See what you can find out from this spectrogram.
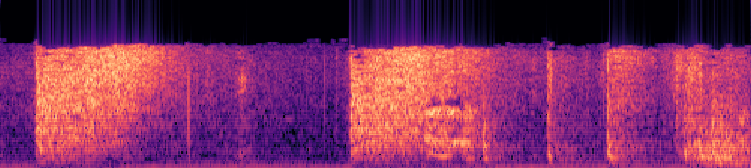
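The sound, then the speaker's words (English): Gunshots ring out in a crime radio drama. A few sharp, loud cracks, each with a ringing tail, are separated by quieter shuffling. “The whole building must have heard them shots.”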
